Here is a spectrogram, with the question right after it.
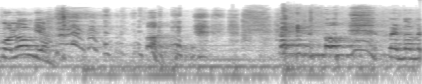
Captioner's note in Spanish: risas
